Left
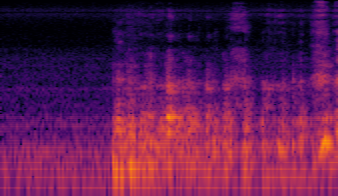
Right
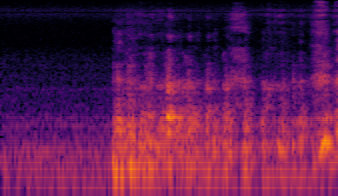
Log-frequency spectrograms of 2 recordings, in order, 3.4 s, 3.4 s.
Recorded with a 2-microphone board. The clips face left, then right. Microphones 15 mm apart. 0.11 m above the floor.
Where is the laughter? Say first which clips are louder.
Even; 40° right (ahead or behind), 2.5 m; by 3.4 s 10° left (ahead or behind), 1.6 m.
